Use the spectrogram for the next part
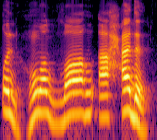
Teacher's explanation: अब दाल पे भी हमने अपनी आवाज़ को लौटाना है क्योंकि ये कलकला है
